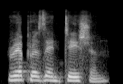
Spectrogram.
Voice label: "representation", Indian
